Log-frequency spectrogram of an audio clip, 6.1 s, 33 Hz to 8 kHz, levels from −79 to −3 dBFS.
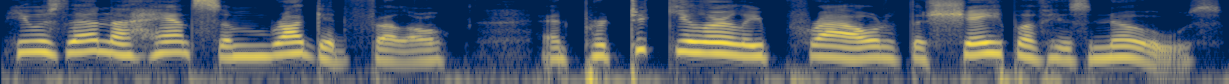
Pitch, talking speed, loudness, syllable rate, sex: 205 Hz, 155 wpm, -17 LUFS, 4.5 syllables/s, female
